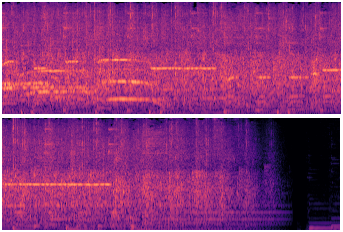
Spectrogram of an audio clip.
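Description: Intro music mixed with the sound of an audience applauding, fading out near the end.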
